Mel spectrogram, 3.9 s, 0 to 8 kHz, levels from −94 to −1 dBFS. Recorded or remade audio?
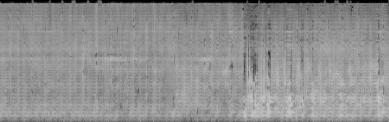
remade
